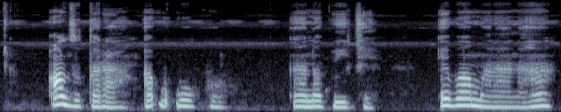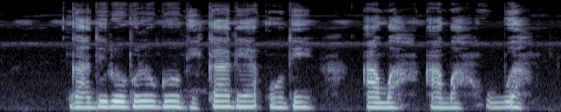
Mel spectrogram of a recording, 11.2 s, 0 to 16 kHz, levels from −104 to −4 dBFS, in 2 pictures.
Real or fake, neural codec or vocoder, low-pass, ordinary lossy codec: real; none; 14.4 kHz; none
